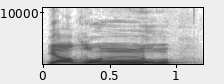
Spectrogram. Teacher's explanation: ضا موٹے حروف میں سے، ایکسٹرا موٹے حروف میں سے بھی ہے، حروف مستعلیہ میں سے بھی ہے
